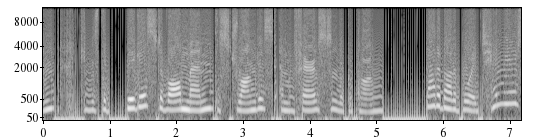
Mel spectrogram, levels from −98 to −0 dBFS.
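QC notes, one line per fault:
Throughout: low bit depth without dither. The speech sounds coarse and grainy all the way through, with a rough buzz that rises and falls with the talker rather than sitting underneath as a steady hiss. The distortion is nearly as loud as the speech itself, and quiet tails and breath drop out or sputter. That points to the audio likely being truncated to about 4 bits with no dither, so the rounding error follows the signal.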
